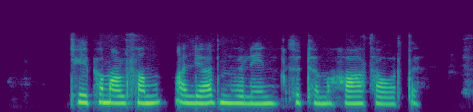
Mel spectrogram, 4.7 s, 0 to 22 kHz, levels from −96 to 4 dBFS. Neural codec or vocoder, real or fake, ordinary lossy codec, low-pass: codec, 16 kHz, 8 kbps, FreqCodec, larger model; fake; Opus, 24 kbps; 7.2 kHz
